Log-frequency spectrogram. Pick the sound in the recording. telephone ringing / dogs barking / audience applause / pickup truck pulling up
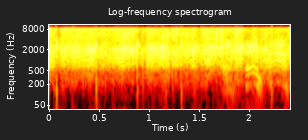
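audience applause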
